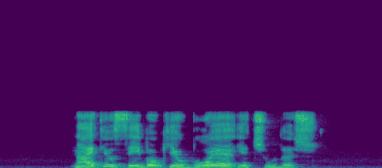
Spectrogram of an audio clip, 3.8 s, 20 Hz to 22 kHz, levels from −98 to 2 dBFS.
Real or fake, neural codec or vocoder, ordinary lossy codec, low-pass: fake; vocoder, 22.05 kHz, 80 mel bands, Vocos; none; 7.2 kHz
